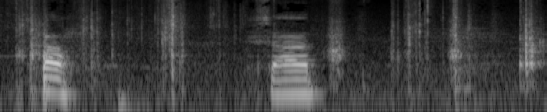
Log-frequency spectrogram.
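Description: A paper card rustles.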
